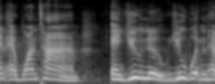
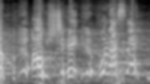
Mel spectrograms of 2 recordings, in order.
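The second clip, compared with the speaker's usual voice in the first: mock frightened, spooked blurt, high and slow; 10 semitones higher, 6 dB louder than usual. Imitating the other speaker looking scared after his remark: imitating someone scared. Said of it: "he's scared".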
